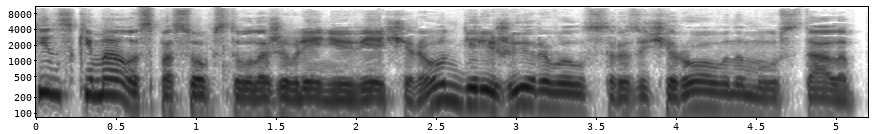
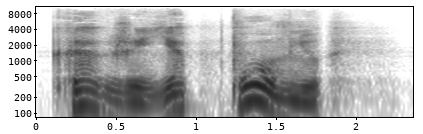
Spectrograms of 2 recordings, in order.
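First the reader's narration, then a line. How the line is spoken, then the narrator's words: Uncertain mumble. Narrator (Russian): неуверенно забормотал Ромашов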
